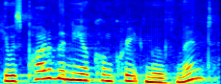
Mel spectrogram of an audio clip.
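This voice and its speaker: A woman's voice: a little high, lively intonation, a little fast, big-room sound, highs cut off. A woman in her forties from Chile, answering interview questions thoughtfully, with many fillers and restarts. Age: 40s. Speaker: gallery owner.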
